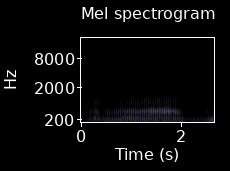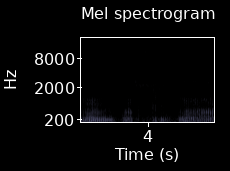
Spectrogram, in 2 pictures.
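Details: Domestic male cat purring while sitting on its owner's lap, annoyed at getting fewer treats than he wants; low rumbling purr in long pulsing phrases with short breaks between breaths, quiet indoor setting.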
